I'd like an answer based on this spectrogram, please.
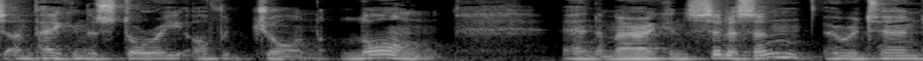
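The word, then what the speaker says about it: Leung: the gentleman's last name long spelled l e u n g is the anglicized spelling of a Cantonese name which in Mandarin is pronounced leang for the sake of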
